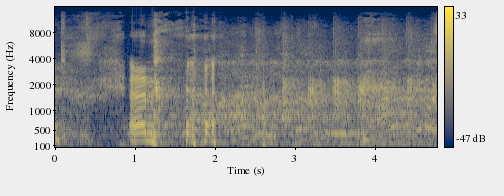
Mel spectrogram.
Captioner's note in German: Heiterkeit und Zurufe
